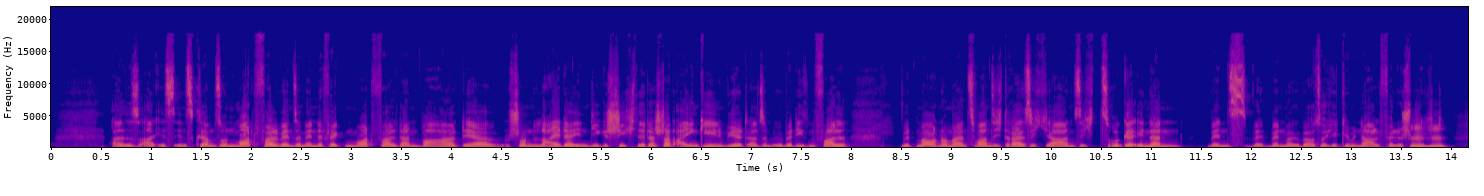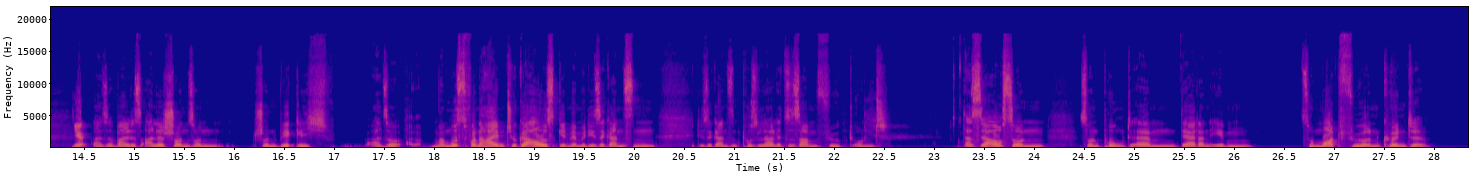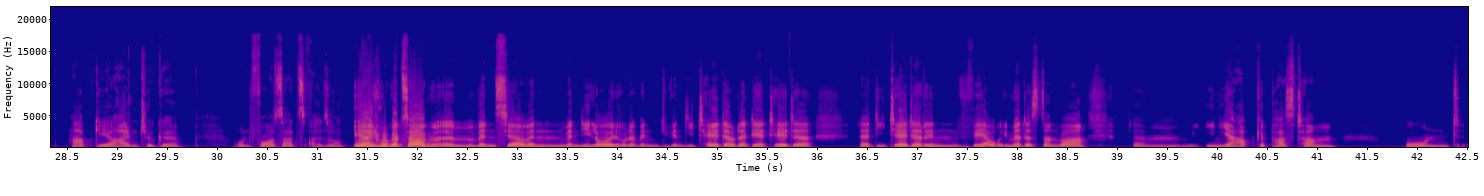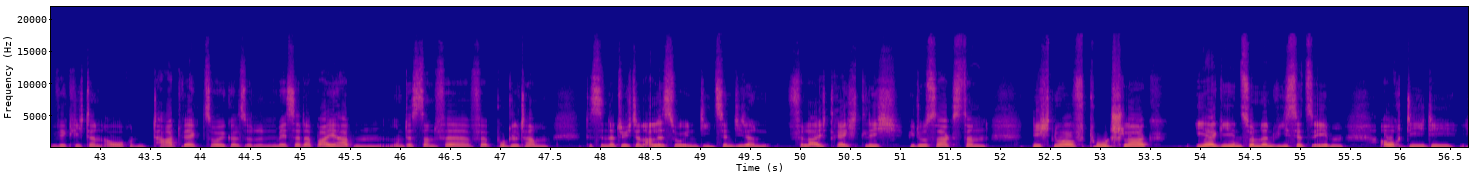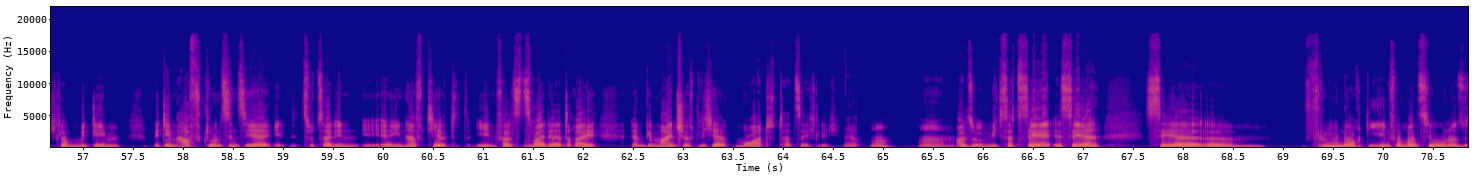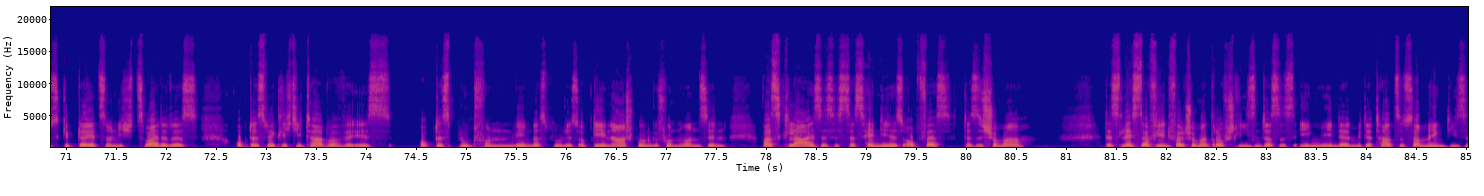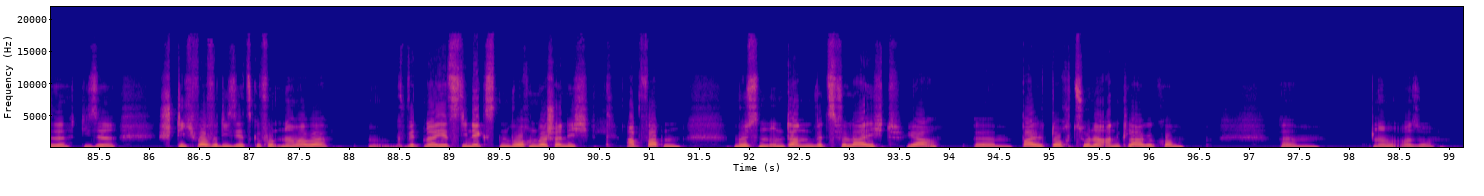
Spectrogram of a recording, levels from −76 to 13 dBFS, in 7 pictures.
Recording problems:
distortion; slight; 10 dB below the speech

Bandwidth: 17.5 kHz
